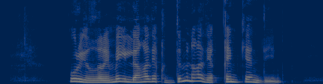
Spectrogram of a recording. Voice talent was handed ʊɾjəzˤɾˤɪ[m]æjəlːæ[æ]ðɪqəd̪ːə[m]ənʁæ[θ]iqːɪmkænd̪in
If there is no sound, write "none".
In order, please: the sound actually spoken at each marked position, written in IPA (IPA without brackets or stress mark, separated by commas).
m, æ, m, ð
